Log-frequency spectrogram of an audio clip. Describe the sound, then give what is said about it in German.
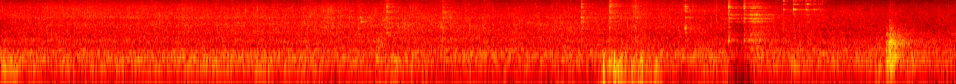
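Nockerl dumplings sizzle in a frying pan with a steady crackling hiss, broken by a few sharper clicks and light clatters of a utensil toward the end. “Da drüben brutzelt die nächste Pfanne für den Nockerl.”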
